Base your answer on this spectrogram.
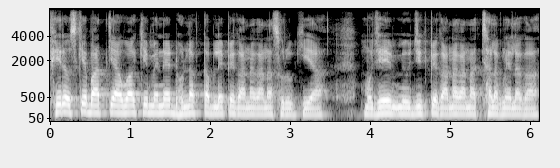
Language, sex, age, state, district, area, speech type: Hindi, male, 30-45, Madhya Pradesh, Betul, urban, spontaneous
